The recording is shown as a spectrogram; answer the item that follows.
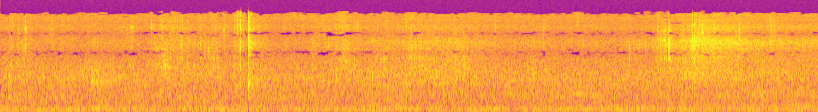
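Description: Low, steady background noise with a faint tap about two seconds in and a couple more about five seconds in.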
